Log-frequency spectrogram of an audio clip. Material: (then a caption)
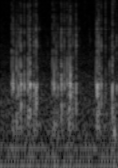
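Plastic. An empty plastic cotton swab container, kept only because it sounds good, is tapped quickly with light, dry, clicky plastic taps. The taps come in three short bursts with a bright midrange tone and no lingering ring.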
